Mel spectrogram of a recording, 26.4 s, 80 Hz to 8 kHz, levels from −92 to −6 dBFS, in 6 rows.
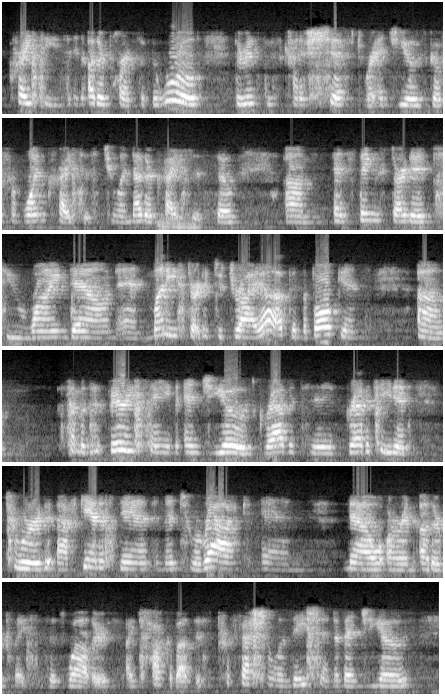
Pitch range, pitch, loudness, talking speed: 155-180 Hz, 165 Hz, -13 LUFS, 160 wpm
